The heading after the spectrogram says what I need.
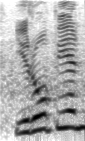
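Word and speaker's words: European: वैसे ही यूरोपियन country यूरोपियन में हमने इ से शुरुआत वाली स्पेलिंग ली है। परंतु उच्चारण में अगेन यहां पर या में उ की मात्रा यू आ रहा है।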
